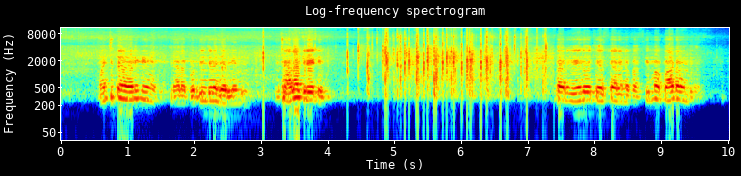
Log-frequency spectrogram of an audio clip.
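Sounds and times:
audience clapping: 4.3s - 7.4s.

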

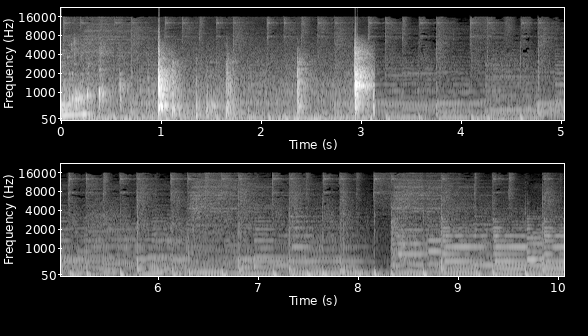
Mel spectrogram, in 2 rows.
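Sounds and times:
plastic blender jar clunking: 0.1s - 3.1s.

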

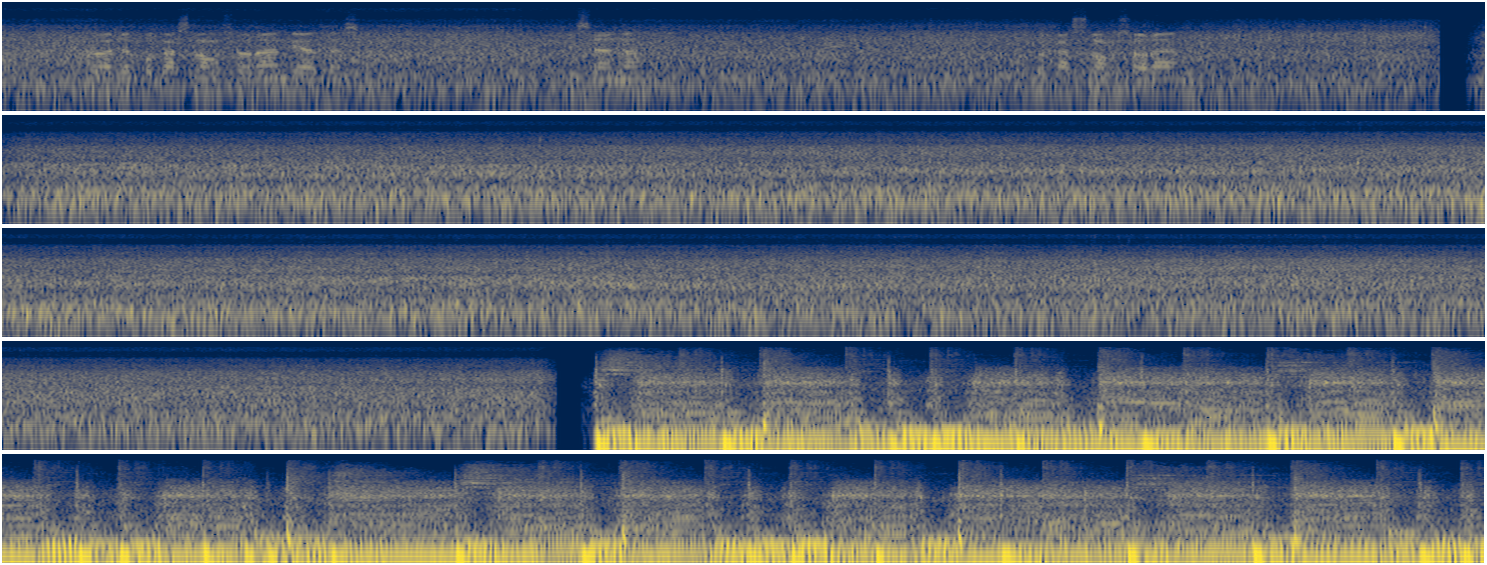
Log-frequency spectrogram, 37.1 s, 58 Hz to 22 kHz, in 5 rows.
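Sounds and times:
river rushing over boulders: 0.0s - 25.0s.

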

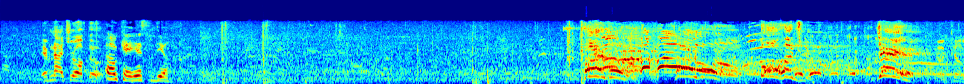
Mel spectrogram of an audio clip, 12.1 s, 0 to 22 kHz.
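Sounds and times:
basketball bouncing: 2.5s - 4.0s, 5.8s - 7.8s
men shouting and whooping: 7.2s - 12.0s.

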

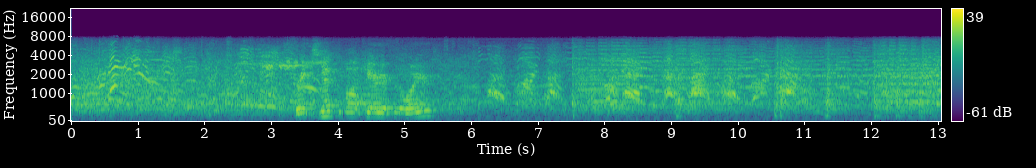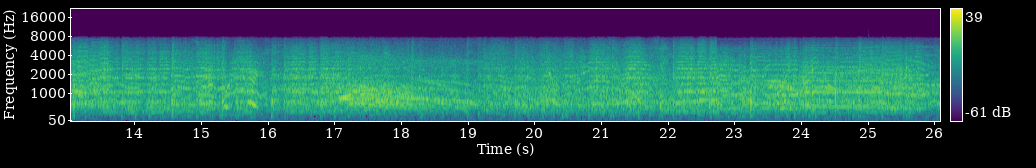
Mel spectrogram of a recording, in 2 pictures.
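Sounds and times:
football crowd shouting and cheering: 0.0s - 26.0s.

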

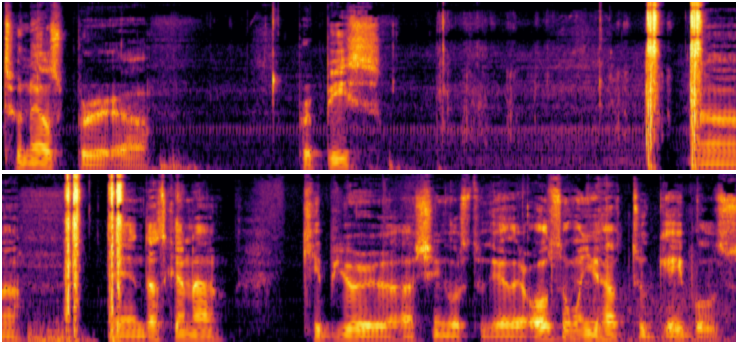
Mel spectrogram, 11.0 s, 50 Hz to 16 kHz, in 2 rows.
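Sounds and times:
nail gun firing: 4.8s - 5.4s, 6.0s - 6.6s.

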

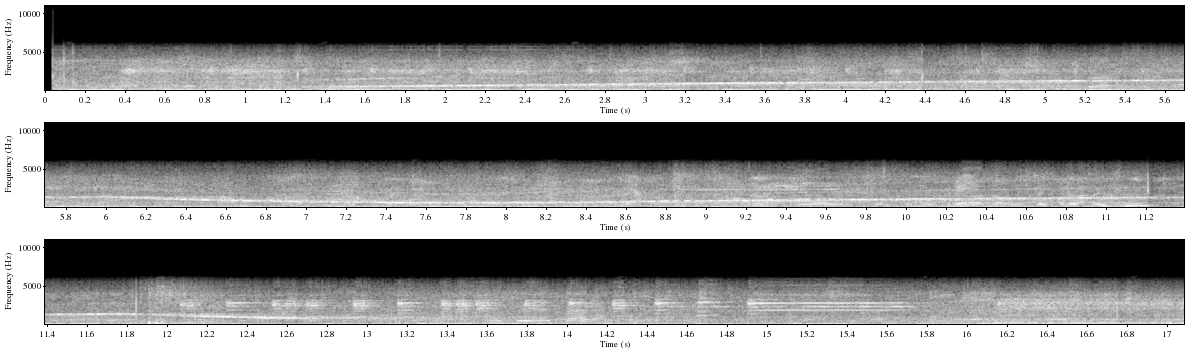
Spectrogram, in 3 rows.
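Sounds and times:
siren wailing: 1.3s - 13.3s.

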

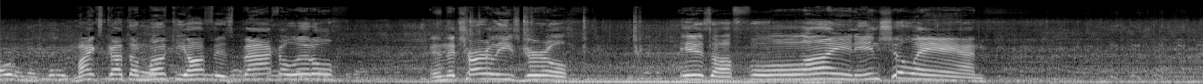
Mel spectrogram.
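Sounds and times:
faint voices: 0.0s - 12.0s
model boat engines droning: 0.0s - 12.0s.

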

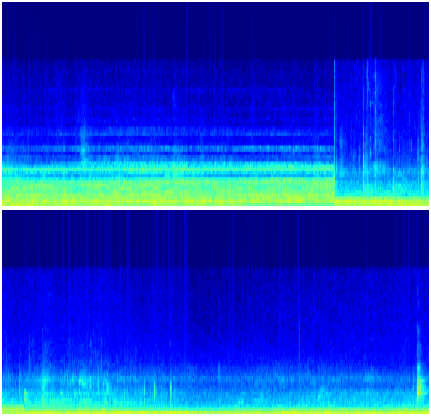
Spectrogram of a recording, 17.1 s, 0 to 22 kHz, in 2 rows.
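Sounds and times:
loud low rumble: 0.0s - 17.0s.

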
